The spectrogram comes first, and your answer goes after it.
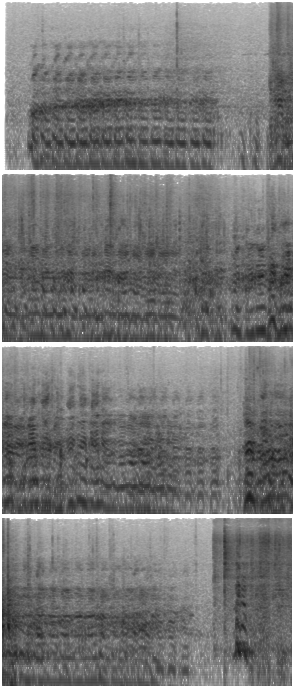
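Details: American black bear: low, harmonic moaning calls with a throbbing, pulsed quality in several separate stretches. The stretches are joined by abrupt cuts, and some are rougher and grunt-like than others.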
